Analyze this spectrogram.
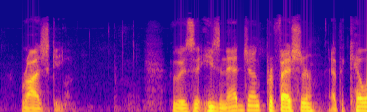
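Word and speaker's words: Razeghi: You're going to have to pronounce it. Rozgi. Okay. Well, I appreciate you pronouncing it for me. I'm terrible with names. Rozgi, he's an adjunct professor at the Kellogg School of Management at Northwestern University.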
